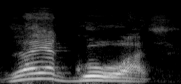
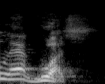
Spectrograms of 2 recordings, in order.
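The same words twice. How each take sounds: First: "léguas" dito com O, lé-go-as; old spelling "légoas". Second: "léguas" dito com U, lé-gu-as; modern "léguas". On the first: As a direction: pronuncie "léguas" como se escrito com O. ("léguas" com som de O, como na grafia antiga) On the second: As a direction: pronuncie "léguas" com U, como hoje. ("léguas" com U, pronúncia moderna) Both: Shown as a demonstration. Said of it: "e não léguas".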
